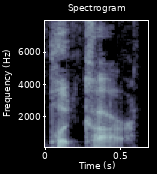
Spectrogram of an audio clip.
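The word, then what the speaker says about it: putchar: character io functions are get car and put car that's how I pronounce them get car fetches a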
